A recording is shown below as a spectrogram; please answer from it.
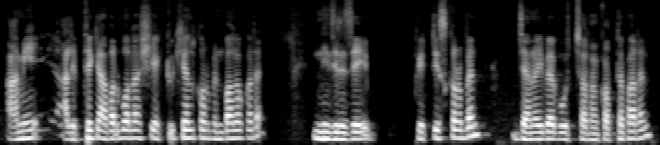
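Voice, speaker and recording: A man with a Bangladeshi Bengali accent teaching Arabic letter pronunciation in an online lesson, slowly repeating and drilling each sound. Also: on the high side, fairly even intonation, dry recording. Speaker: Quran teacher.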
